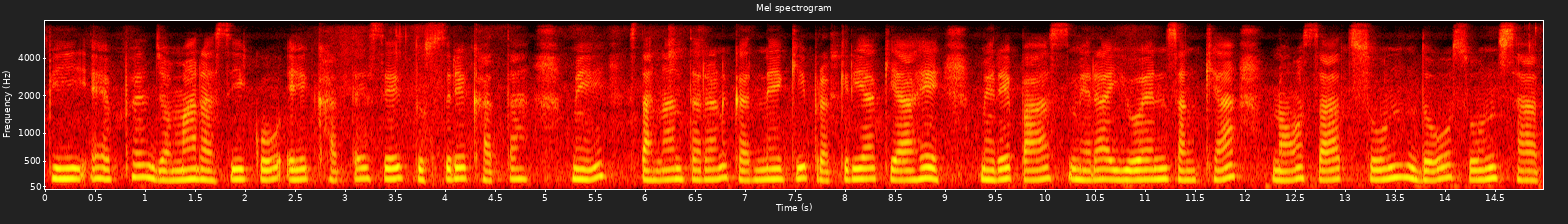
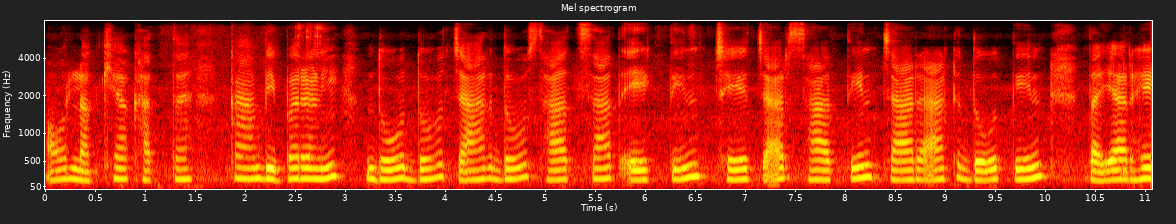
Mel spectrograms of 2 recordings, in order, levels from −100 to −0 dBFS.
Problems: constant background noise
